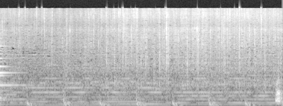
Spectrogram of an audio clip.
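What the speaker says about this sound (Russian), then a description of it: "Сейчас эта сторона поджарится и переворачиваем на другую." A thin layer of batter for a snack cake fries in a pan over medium heat, giving a steady close sizzle with faint crackles and no voices.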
